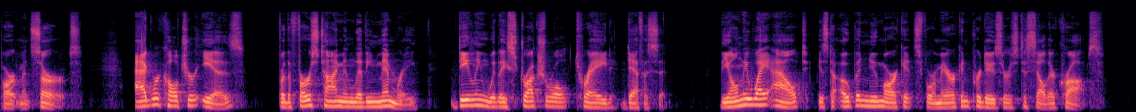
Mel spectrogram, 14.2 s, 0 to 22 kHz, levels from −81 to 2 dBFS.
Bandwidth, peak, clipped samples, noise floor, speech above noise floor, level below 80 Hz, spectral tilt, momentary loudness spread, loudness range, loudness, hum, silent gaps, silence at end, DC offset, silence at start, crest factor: 15.5 kHz; 0 dBFS; under 0.1%; -72 dBFS; 54 dB; -64 dBFS; -5.5 dB/octave; 12 LU; 3 LU; -18 LUFS; none; none; 0.45 s; under 0.1%; 0 s; 18 dB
